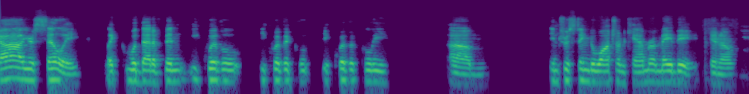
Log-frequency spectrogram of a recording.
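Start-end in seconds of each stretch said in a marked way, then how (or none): 0.0-1.0 loud, scoffing, brushing-off tone. Showing another way to say a scene line: acting a scoffing line. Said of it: "if I said it kind of scoffingly".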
